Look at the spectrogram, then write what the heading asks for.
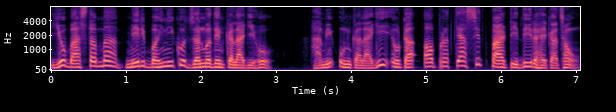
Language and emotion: Nepali, happy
